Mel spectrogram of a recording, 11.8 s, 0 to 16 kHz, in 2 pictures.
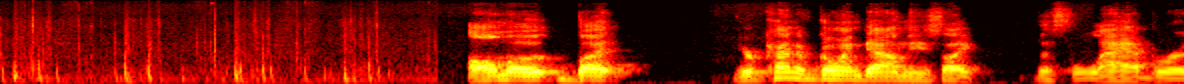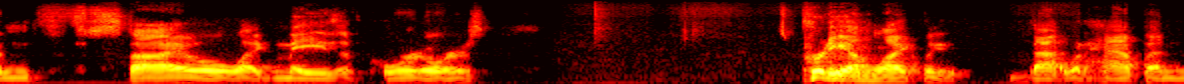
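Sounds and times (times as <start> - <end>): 
footsteps clacking on a hard floor: 0.0 - 2.2
speech: 2.4 - 8.4, 9.9 - 11.8.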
